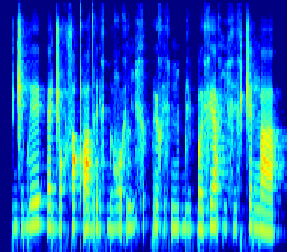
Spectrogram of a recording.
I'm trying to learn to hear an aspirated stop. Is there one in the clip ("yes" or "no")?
no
